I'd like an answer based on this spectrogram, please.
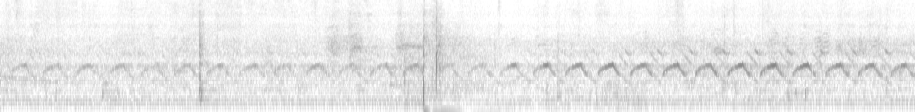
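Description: An emergency vehicle siren in a fast yelp, rising and falling about three times a second. Sharp cracks from the burning helicopter wreckage come through it, one about two seconds in, the loudest just after four seconds, and a fainter one near the end.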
